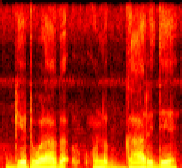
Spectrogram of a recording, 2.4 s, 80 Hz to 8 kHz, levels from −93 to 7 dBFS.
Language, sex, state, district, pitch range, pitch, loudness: Kannada, male, Karnataka, Bidar, 135-145 Hz, 135 Hz, -14 LUFS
